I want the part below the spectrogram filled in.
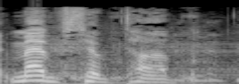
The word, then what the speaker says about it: Medvedev: Eh, eh, più o meno, io ho detto Medvedev, lei no, non, sì, hai detto giusto, tutto. più o meno, si dice Medvedev.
